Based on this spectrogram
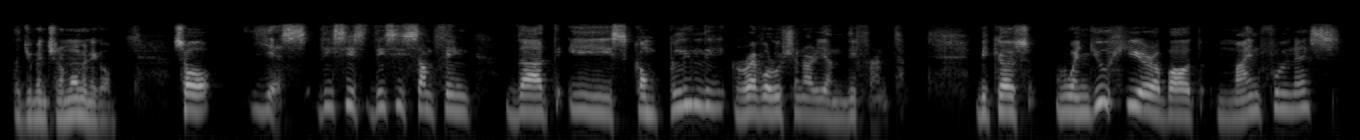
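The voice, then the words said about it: Spanish accent. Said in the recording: “I'm originally from Spain, I guess. You notice that with my accent.”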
